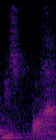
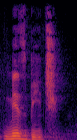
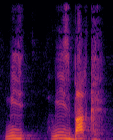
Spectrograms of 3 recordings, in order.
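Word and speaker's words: Mizbach (מזבח): It's Mizbach. – Yeah, it's not Mizbeach. They don't have a CH sound like that. Mizbach.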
